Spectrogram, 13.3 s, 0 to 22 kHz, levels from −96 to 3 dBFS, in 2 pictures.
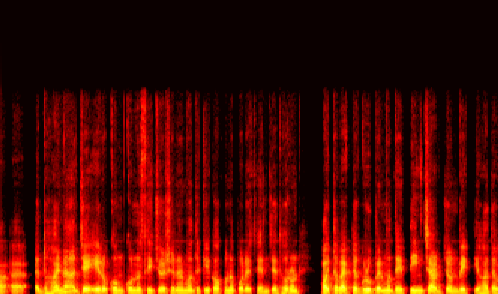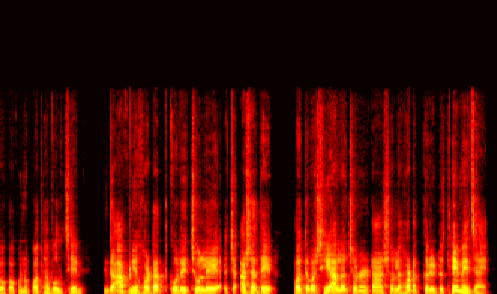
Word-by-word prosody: অ্যা 300 - -6
হয়না 155 +10 0 0.2
যে 150 - +6
এরকম 145 +5 +1
কোন 165 -1 +1 0.2
situation 165 0 -2
এর 160 - -2
মধ্যে 155 +1 -3
কি - - +2
কখনো 165 +1 -2
পরেছেন? 145 -5 -2
যে 130 - 0
ধরুন 145 +1 0 0.3
হয়তোবা 150 +7 +3
একটা 165 - 0
গ্রুপের 145 +4 +4
মধ্যে 160 -6 0
৩-৪ 160 -3 +2
জন 145 -1 0
ব্যক্তি 135 0 -1
হয়তোবা 120 -1 -2
কখনো 125 +3 -6
কথা 125 +3 -2
বলছেন। 105 -2 -2 0.3
কিন্তু - - 0
আপনি 170 +7 -3
হঠাৎ 150 +2 +3
করে 170 -1 +4
চলে 165 -2 +4 0.3
চ - - -9 0.2
আসাতে, 180 -2 +3 0.4
হয়তোবা 155 +2 +3
সেই 165 -3 +5
আলোচনা 150 +1 0 0.3
আসলে 140 0 -2
হঠাৎ 165 +2 +1
করে 165 - +2
একটু 150 +1 -3
থেমে 150 -8 +6
যায়। - - -4
150 Hz, 180 wpm, -22 LUFS, 135-165 Hz, 0.4 s, যে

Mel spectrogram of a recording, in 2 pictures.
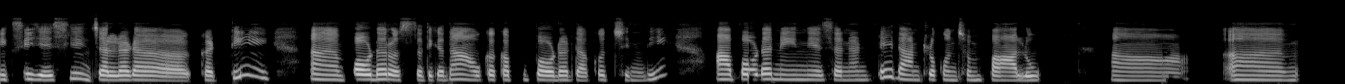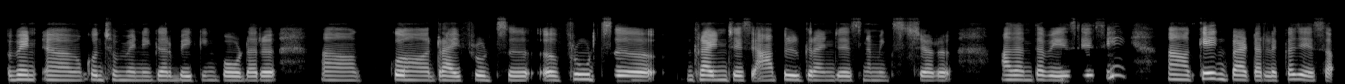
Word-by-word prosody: Mixie 225 +3 -2
జేసి, 210 +6 +1 0.2
జల్లడ 210 0 +5 0.7
కట్టి, 205 - 0 0.7
ఆహ్, 225 -2 +1 0.2
పౌడరోస్తది 230 -3 +4
గదా! 230 +4 0 0.2
ఒక 215 - -6
కప్పు 215 +2 -2
పౌడర్ 205 -1 +3
దాకొచ్చింది. 195 - -5 0.7
ఆ - - +7 0.2
పౌడర్‌ని 235 0 +2
ఏం 220 - -6
జేసానంటే, 210 +4 -4 0.2
దాంట్లో 220 -1 -1
కొంచెం 205 0 -4 0.2
పాలు, 195 0 +2 0.9
ఆహ్, 195 -2 -6 0.6
ఆహ్, 210 -2 -3 0.7
వెన్ 220 -1 +5 0.2
ఆహ్ 200 -1 -2
కొంచెం 210 0 -1
వెనిగర్, 195 +1 -2
బేకింగ్ 195 +1 -4
పౌడర్ 190 0 +2 0.6
ఆహ్, 195 -1 -5 0.4
కొ 220 - +8 0.4
డ్రై 195 -2 +3
ఫ్రూట్స్, 200 -1 -1 0.4
ఆహ్, 195 - +2
ఫ్రూట్స్, 235 -3 +1 0.8
గ్రైండ్ 210 -1 +5
చేసి 200 -1 0 0.2
ఆపిల్ 210 +2 +2
గ్రైండ్ 195 -1 -2
జేసిన 190 +1 -3
మిక్స్చర్ 190 0 -2 0.6
అదంతా 215 0 0
వేసేసి 390 - -1 0.6
ఆహ్, 225 -2 +2
కేక్ 265 -2 +8
బ్యాటర్ 200 -2 +1
లెక్క 190 +5 -4
జేసా. 190 -2 -1
205 Hz, 100 wpm, -23 LUFS, 195-220 Hz, 0.9 s, కొ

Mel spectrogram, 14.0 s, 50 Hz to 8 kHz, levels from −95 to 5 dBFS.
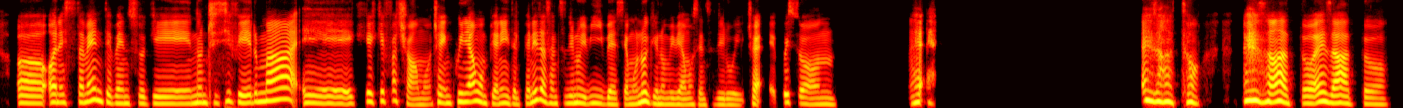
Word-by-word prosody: ehm, 195 -1 +2
onestamente 220 +3 0
penso 185 -1 -4
che 180 0 -2
non 205 +2 -1
ci 200 0 -6
si 250 +6 -5
ferma 245 +8 +3
e 185 -3 -2
che 235 0 -1
che 255 - -4
facciamo, 160 -12 -5
cioè 195 - -2
inquiniamo 230 +5 +1
un 210 - -3
pianeta. 190 0 -3
Il 165 - -10
pianeta 255 - 0
senza 190 -3 -7
di 195 - -2
noi 200 -2 0
vive, 175 -3 -3
siamo 165 +2 -5
noi 245 +1 +4
che 180 - -5
non 170 -1 -4
viviamo 165 -1 -4
senza 155 -2 -10
di 160 - -6
lui, 150 -2 -7
cioè - - -1
è - - -12
questo 215 -4 -3 1.0
eh! - - +1 2.2
Esatto. 230 -5 +3 0.4
Esatto, 230 -7 +6
esatto. 185 -7 +2
195 Hz, 160 wpm, -21 LUFS, 180-230 Hz, 2.2 s, Esatto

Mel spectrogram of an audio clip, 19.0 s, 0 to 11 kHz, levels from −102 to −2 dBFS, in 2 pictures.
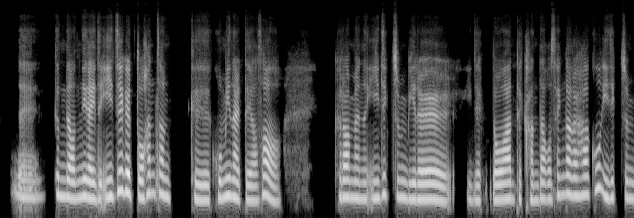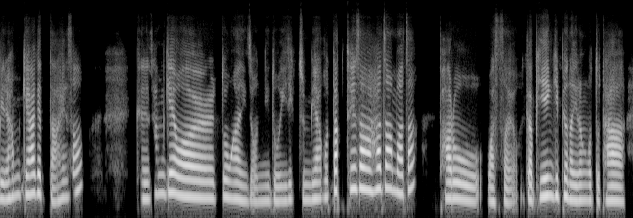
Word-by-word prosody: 네. 110 - -3 0.2
근데 230 -3 0
언니가 215 +1 +4
이제 200 0 +1
이직을 270 +7 +4
또 220 - +3
한참 260 -2 0 0.3
그 185 -2 0
고민할 220 0 +1
때여서 185 0 0 0.8
"그러면은 215 -3 0
이직 230 +3 -4
준비를 200 -4 +1 0.2
이제 185 -2 -7 0.2
너한테 195 +1 +2
간다고 195 +2 -3
생각을 245 +2 -1
하고 290 +7 0
이직 215 -4 -4
준비를 205 -1 -3
함께 250 +2 -4
하겠다." 255 -10 0
해서 220 - -5 0.8
그 200 -1 -6
3 265 0 -6
개월 225 -6 +4
동안 210 -4 -1
이제 175 - -8
언니도 175 +1 -7
이직 185 +2 -7
준비하고 205 +3 -4
딱 295 +5 +3
퇴사하자마자 320 -1 +4 0.4
바로 200 -4 +1
왔어요. 165 -2 -5
그니까 200 -4 -1
비행기 235 +3 +1
표나 220 -4 0
이런 185 0 -1
것도 185 0 -6
다 180 -1 +1
210 Hz, 305 characters per minute, -23 LUFS, 190-245 Hz, 0.8 s, 언니가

